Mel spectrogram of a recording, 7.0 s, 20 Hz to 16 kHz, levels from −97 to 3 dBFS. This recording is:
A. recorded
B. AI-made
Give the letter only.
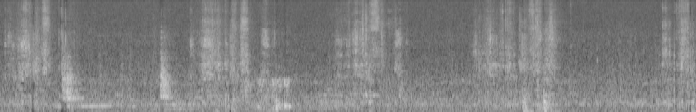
A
